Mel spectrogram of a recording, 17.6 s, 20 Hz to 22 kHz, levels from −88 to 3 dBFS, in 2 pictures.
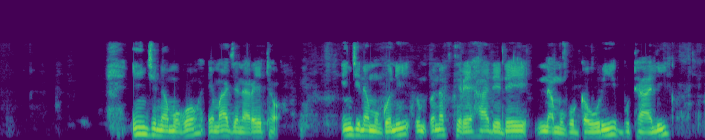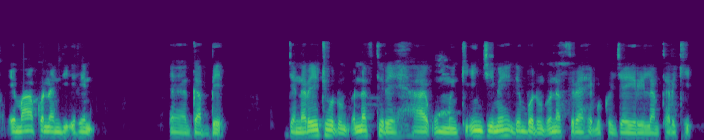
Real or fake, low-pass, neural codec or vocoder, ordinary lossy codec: real; 7.2 kHz; none; AAC, 48 kbps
